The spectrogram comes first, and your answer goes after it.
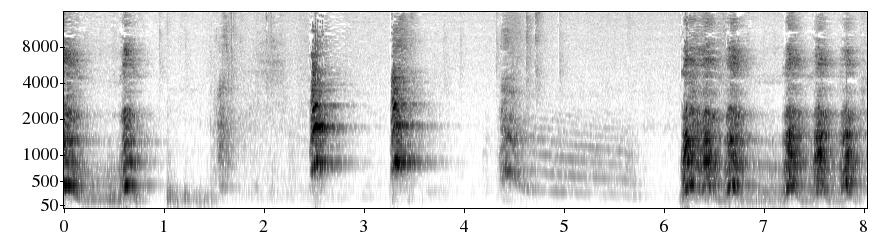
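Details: Doberman dog barking in short sharp bursts, then a long drawn-out descending whine, ending with a quick run of loud repeated barks; house setting, no other sounds clear.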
